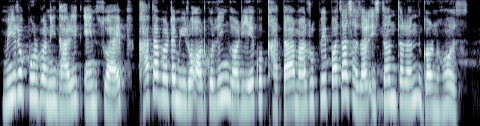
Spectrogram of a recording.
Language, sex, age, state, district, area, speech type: Nepali, female, 18-30, West Bengal, Kalimpong, rural, read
